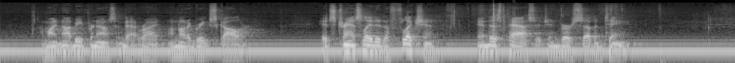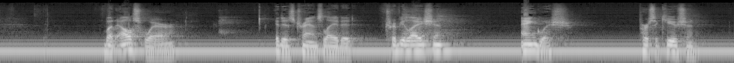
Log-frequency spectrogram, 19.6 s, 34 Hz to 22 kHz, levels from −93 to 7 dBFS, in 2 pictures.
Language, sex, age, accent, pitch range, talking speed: English, male, 50-69, American, 110-120 Hz, 85 wpm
